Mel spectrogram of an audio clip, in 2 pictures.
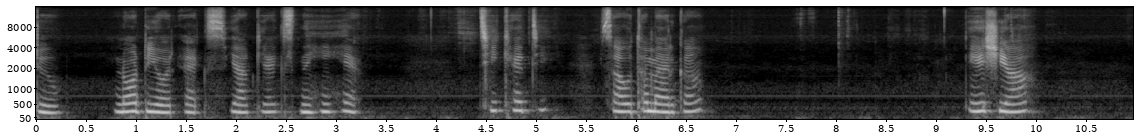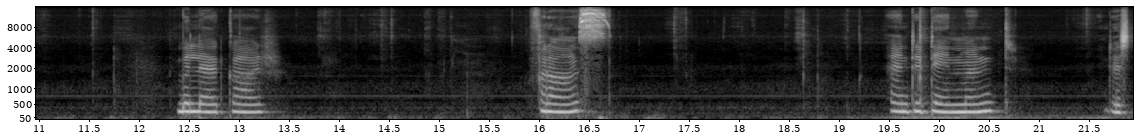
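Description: Small folded paper notes rustle and crinkle as they are unfolded.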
